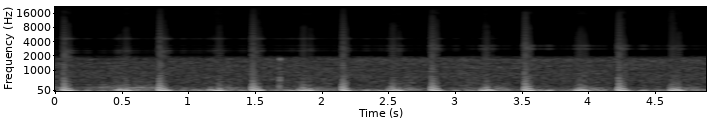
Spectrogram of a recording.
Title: Heart Auscultation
